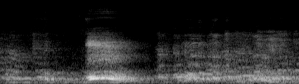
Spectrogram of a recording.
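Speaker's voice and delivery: imitated congregant's cough; put-on coughing hint; pointed throat clearing. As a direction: clear the throat long and obviously. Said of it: "batuk terus dia".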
